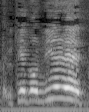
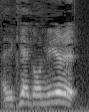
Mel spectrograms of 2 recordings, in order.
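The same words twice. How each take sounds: First: Emphatic louder repeat. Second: Said in the usual way. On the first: Acted.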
